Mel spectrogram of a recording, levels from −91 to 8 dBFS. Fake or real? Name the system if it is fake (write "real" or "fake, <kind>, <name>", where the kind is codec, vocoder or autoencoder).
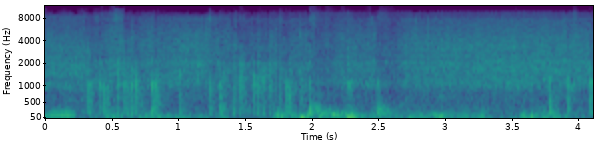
fake, vocoder, BigVGAN v2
